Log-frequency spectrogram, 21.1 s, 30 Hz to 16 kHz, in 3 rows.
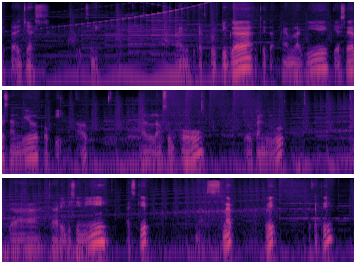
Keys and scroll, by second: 2.5 space, 5.5 m, 10.6 o, 16.8 Escape.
